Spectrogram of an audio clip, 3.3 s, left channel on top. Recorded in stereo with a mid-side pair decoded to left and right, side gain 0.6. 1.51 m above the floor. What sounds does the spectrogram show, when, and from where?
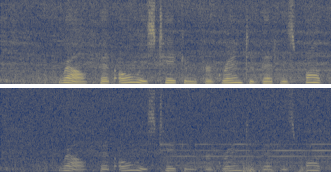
0.6 s a woman speaking: 60° left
